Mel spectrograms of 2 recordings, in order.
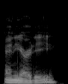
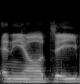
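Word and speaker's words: N.E.R.D: videos of Pharrell Williams The Neptunes and nerd NER D is that I I never know if I'm supposed to pronounce it or spell it out I I did amazing officially its NER D but yet people say no even they say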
